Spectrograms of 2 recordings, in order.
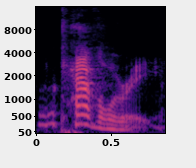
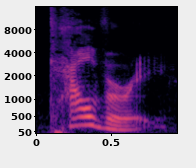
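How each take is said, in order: First: The l sound comes after the v sound. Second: The l sound comes before the v sound. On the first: The speaker calls it right. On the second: The speaker calls it wrong.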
